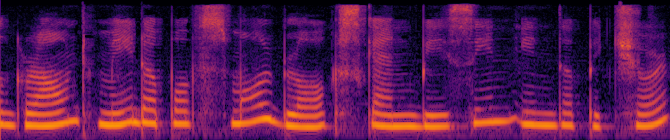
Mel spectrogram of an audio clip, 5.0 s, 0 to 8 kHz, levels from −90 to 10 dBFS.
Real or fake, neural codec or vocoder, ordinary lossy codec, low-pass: real; none; AAC, 32 kbps; 7.2 kHz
